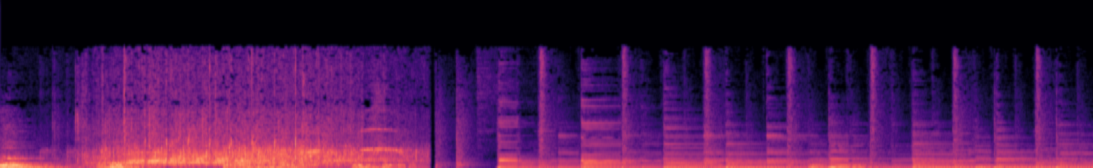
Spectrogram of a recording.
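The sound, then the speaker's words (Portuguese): A loud burst of audience applause with cheering voices at SESC dance, theatre and music performances in Paraná fills the first few seconds, then cuts off and gives way to music with steady notes and sharp rhythmic beats. “Vidas transformadas, seja por meio da educação com oferta de ensino nos colégios SESC ou por meio do acesso à cultura, com apresentações de dança, teatro, música e muitos, muitos aplausos.”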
